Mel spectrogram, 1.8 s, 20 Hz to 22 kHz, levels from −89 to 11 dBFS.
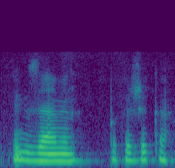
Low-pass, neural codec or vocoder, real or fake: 7.2 kHz; none; real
